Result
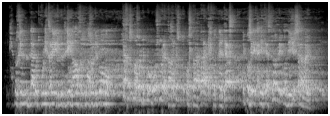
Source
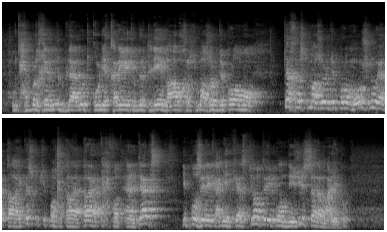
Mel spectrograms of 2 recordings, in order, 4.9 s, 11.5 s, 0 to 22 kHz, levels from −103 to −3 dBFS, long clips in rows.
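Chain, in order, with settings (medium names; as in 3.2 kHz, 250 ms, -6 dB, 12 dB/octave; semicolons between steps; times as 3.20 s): tilt shelf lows -7 dB, about 1.4 kHz; echo that smears into a reverb 1384 ms, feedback 54%, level -9 dB; level rider gain up to 14 dB; spectral noise reduction 26 dB; formant shift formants -3 st; distance through air 180 m; spring tank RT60 1.6 s, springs 38/44/60 ms, chirp 50 ms, DRR 9 dB; speed mistake 33 rpm record played at 78 rpm; trim +1.5 dB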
